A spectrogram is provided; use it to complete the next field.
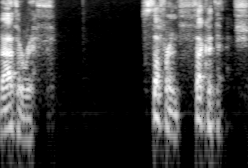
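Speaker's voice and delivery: deliberate mock lisp. Reading lore text aloud, deliberate put-on lisp. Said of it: "I'm going to speak with a lisp".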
